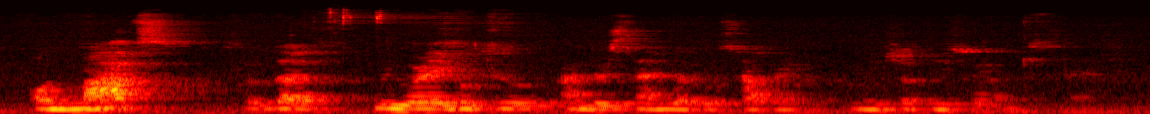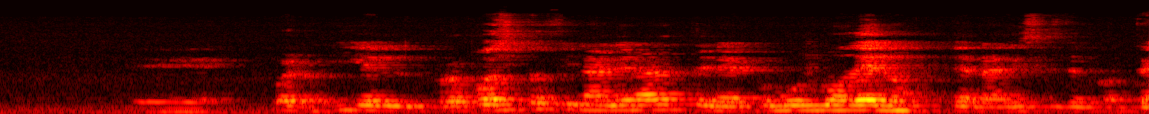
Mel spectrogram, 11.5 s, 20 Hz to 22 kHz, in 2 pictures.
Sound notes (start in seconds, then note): 4.2 distorted speaking; 7.2 speaking in Spanish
